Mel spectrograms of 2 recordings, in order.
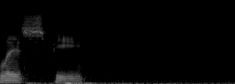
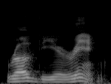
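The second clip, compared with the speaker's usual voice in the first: revering slowly, long loud middle syllable; stress on the middle of revering; 4 dB louder, slower than usual. Shown as a demonstration. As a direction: draw out "veer" in revering, short either side. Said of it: "It's short, long, short".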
